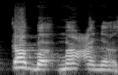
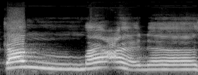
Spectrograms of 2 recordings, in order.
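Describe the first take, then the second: First: A separate b sound is heard before ma'ana. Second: The b merges into a doubled, nasal m. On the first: The speaker calls it wrong. "Dia baca kab ma'ana. Salah" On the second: The speaker calls it right. "Dia kena baca kam ma'ana"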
